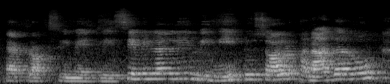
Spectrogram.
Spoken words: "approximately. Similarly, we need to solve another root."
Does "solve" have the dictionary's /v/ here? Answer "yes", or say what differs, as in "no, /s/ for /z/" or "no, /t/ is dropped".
no, /v/ is dropped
